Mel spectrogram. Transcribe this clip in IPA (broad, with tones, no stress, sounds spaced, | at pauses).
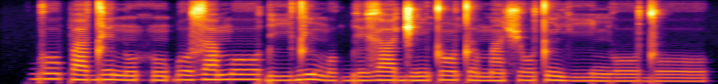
ɡ oː˦ p a˧ d e˦ n ũ˨ h ũ˨ ɓ o˦ z a˦ m oː˦ ɗ iː˨ d ĩ˦ m o˨ ɡ͡b e˧ ɣ a˦ d͡ʒ ĩ˧ t ɔ̃˦ t ə˧ m ã˧ ʃ o˦ t ĩ˦ j iː˨ ɲ oː˨ d oː˨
